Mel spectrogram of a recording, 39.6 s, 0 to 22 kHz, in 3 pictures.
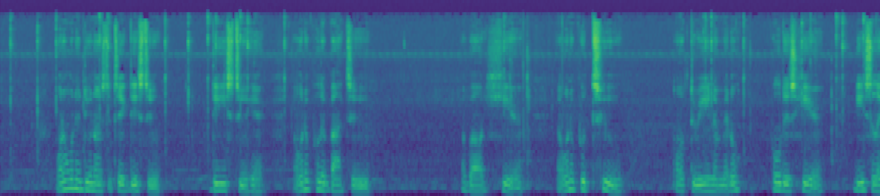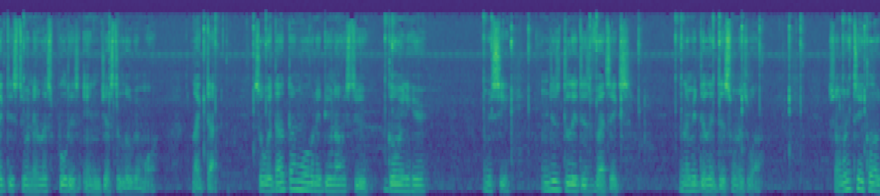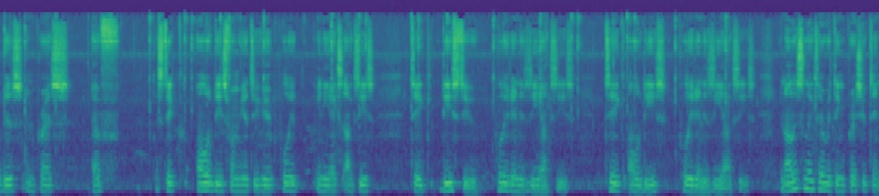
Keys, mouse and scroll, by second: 0.6 scroll up 1, 1.3-1.9 scroll up 2, 1.9 alt+right click, 2.9 click, 3.6 right click, 4.0 shift+right click, 4.7-11.1 drag, 8.7 ctrl+r, 11.6-13.0 drag, 13.0 shift+right click, 13.4 shift+right click, 14.0-16.7 drag, 15.4 Tab, 15.7 scroll down 1, 16.7-19.4 shift+middle drag, 17.0 Tab, 17.8-18.2 scroll down 2, 18.2 scroll up 2, 18.2 Tab, 19.4 right click, 19.7-20.6 scroll up 2, 20.6 scroll up 1, 20.9 right click, 21.1 scroll down 1, 21.3-23.8 shift+middle drag, 21.8 x, 22.8 scroll down 2, 23.8 right click, 24.0 x, 24.6 scroll down 2, 24.7-26.2 shift+middle drag, 25.1-26.2 scroll up 4, 26.2 alt+right click, 26.6-29.1 shift+middle drag, 28.2 f, 29.1 alt+right click, 29.6 right click, 30.1 ctrl+right click, 30.8-32.2 drag, 32.2 alt+right click, 33.0 right click, 33.5 shift+right click, 34.2-35.4 drag, 35.4 right click, 36.2 ctrl+right click, 36.9-38.5 drag, 38.5 a.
